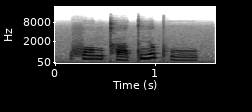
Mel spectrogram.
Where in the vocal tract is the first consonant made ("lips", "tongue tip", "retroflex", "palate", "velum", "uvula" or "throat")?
lips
